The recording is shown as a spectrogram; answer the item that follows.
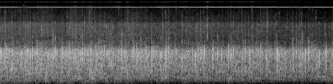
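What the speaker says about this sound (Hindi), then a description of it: "समझ में आ गया तो एक साथ तालियां बजा दीजिए।" Audience applause at a Hindi comedy poetry gathering for Teacher's Day at a university, a dense sustained wash of many hands clapping continuously, loud and near throughout.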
